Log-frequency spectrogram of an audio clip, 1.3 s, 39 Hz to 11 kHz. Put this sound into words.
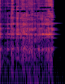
Small glass plates being scraped against each other. Rough and scratchy, grating sound. Close miked with Rode NT-5s in X-Y configuration. Trimmed, DC removed, and normalized to -6 dB.
glass, noisy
